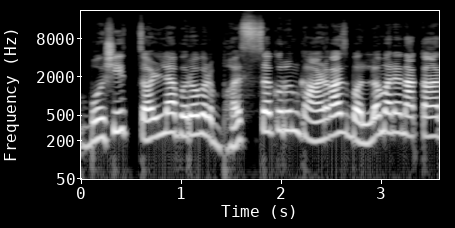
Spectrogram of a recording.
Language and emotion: Goan Konkani, disgusted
